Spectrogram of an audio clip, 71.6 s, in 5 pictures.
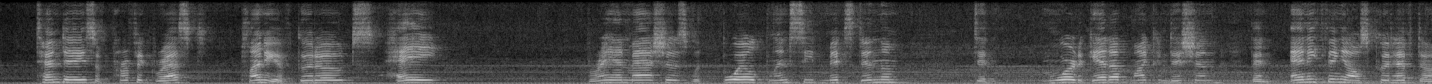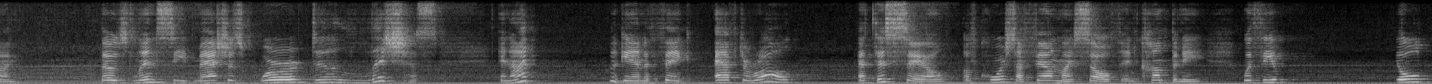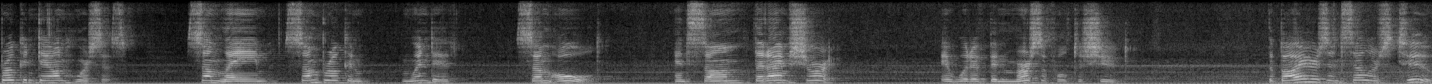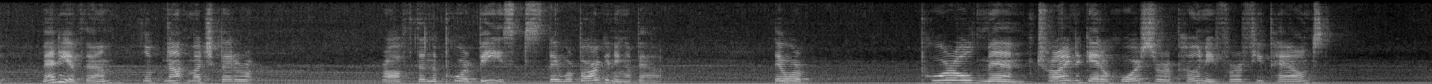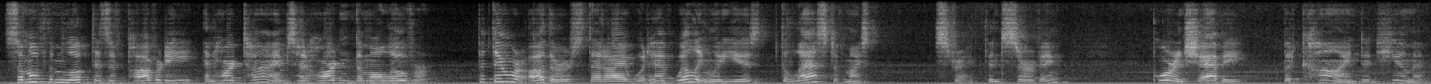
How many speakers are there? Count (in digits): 1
